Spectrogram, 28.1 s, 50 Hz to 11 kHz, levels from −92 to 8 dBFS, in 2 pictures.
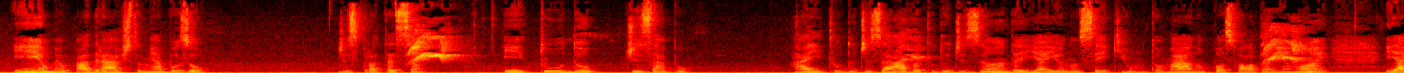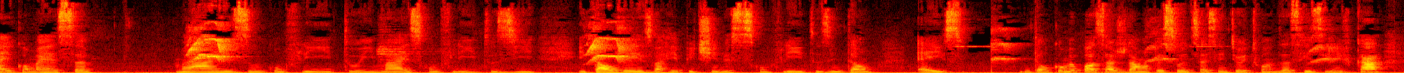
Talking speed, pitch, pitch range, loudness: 130 wpm, 80 Hz, 80-90 Hz, -26 LUFS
